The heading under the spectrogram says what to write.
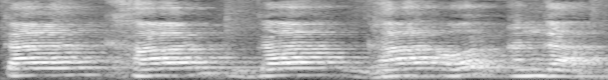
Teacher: कंठ के अंतर्गत पूरा संपूर्ण क वर्ग आता है का ख ग घ और अंग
